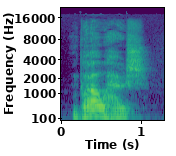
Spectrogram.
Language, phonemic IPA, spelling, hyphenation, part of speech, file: Dutch, /ˈbrɑu̯.ɦœy̯s/, brouwhuis, brouw‧huis, noun, Nl-brouwhuis.ogg
- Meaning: brewery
